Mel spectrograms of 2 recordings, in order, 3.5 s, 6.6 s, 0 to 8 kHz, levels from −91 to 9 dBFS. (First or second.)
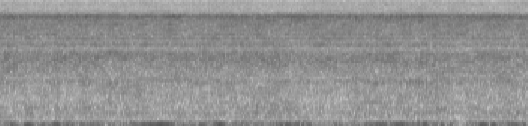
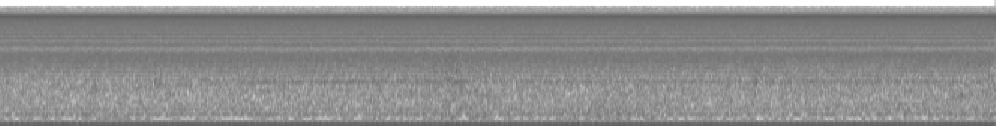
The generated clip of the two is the first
